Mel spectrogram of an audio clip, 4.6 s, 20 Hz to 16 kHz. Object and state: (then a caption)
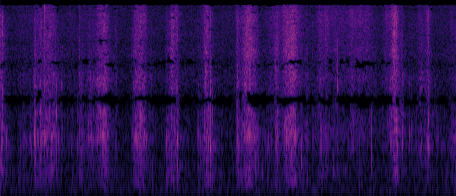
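Rubber household gloves. Hands wearing yellow latex household gloves rub and interlock together over a wooden floor, then come to rest spread on the floor. A series of short, squeaky rubber rubs and crinkling bursts with a squeaky tone near 1.1 kHz and bright hiss rise and fade repeatedly at a quiet, close level.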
